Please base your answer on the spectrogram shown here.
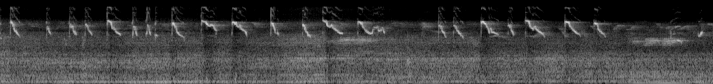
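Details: Oriental white-eye, a young bird, delivering a 'tembakan' song: a continuous stream of thin, high, falling chirps, fired off several per second, with a faint hum beneath.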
